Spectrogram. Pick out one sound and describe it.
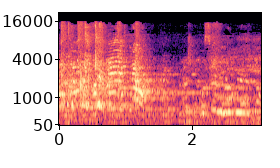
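Young people cheer and shout excitedly nearby.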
